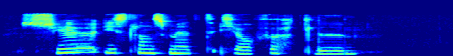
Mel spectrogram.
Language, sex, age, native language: Icelandic, female, 18-19, Icelandic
